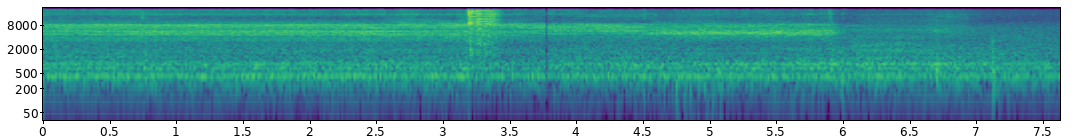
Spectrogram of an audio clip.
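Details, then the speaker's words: Beginner's first TIG lap joint on cold rolled steel coupons at 120 amps, raised because current seemed too low: steady, even hiss with faint constant hum, no crackle or popping. Stable arc, bead looks better though a little wavy. "I'm gonna go up to 120. I'm gonna crank the amps up a little bit. Maybe it is still a little too low on the current."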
